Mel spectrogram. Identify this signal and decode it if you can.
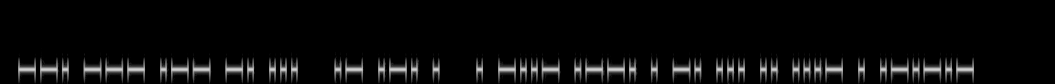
Morse code, heard as a keyed tone, about 22 wpm, 700 Hz. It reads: GOWNS ARE EXPENSIVE.
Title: Pangram Challenge v2 - 22wpm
